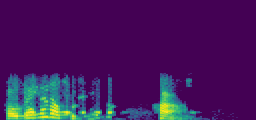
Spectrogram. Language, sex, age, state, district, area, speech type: Odia, female, 60+, Odisha, Jharsuguda, rural, conversation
